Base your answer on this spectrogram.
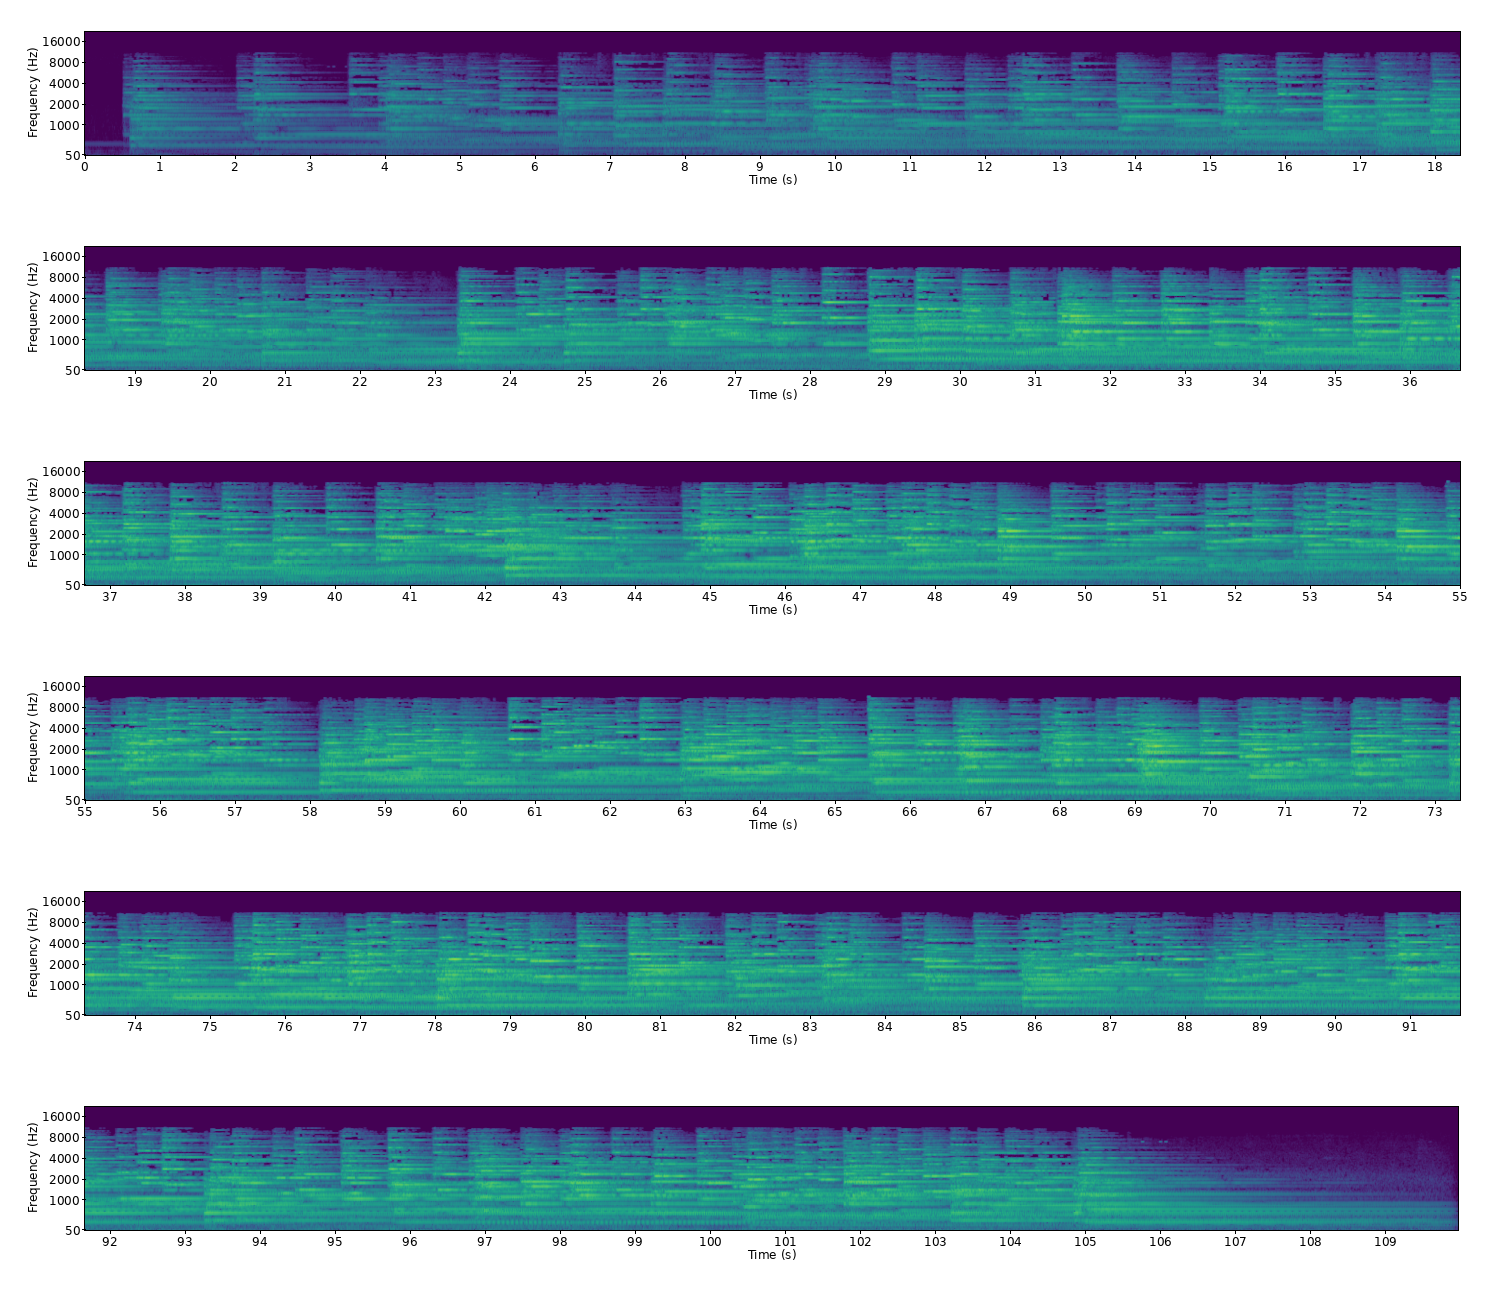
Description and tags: Carillon Gorinchem The Netherlands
